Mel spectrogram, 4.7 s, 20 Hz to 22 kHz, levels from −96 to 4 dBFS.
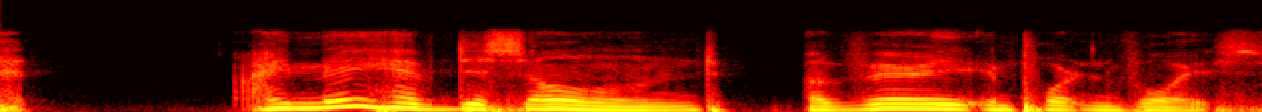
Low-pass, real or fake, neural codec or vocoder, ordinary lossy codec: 7.2 kHz; real; none; Opus, 64 kbps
